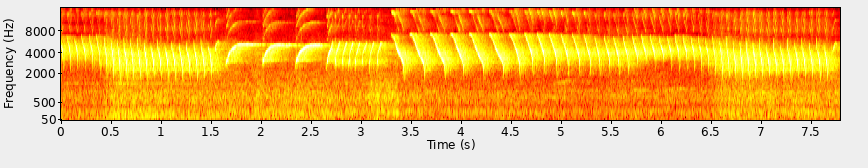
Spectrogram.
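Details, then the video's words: Canary singing to train young birds: a long bright trill, several rising swelling whistles, then a lengthy rapid sequence of falling notes merging into a continuous rolled trill. "Canary Singing | Melodies Canary Bird Song"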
